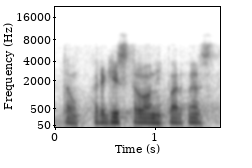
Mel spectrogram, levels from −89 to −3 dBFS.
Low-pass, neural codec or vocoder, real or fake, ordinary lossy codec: 7.2 kHz; codec, 16 kHz, 0.8 kbps, ZipCodec; fake; Opus, 16 kbps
